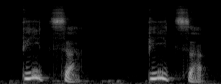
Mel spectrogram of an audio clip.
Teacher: The stress is on the first syllable, and then the sound between p and t, that is a long vowel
